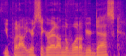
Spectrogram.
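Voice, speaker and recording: A man's voice: mid-range voice, level tone, rapid-fire. A man reading scripted second-person story narration as the narrator of an audio drama. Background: background music.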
